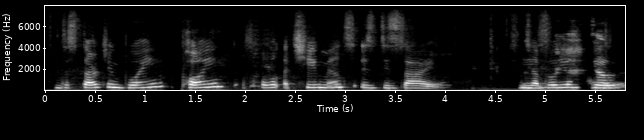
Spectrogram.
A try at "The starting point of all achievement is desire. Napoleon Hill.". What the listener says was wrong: So, Napoleon Hill, very good.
